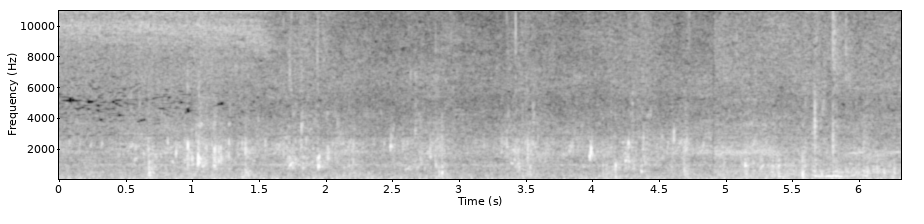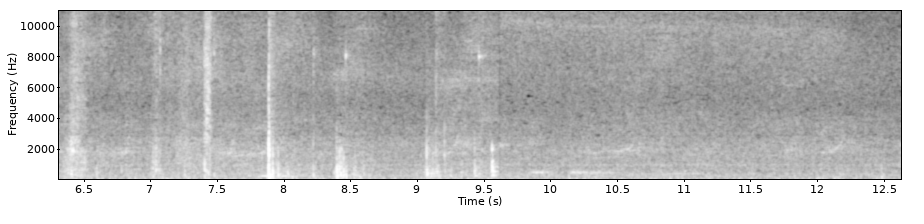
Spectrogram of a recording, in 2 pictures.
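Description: A shallow stream trickles over rocks.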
